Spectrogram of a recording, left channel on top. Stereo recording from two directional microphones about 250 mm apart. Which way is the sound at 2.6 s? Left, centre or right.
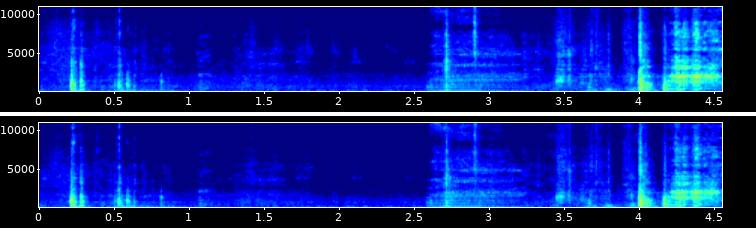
Right.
